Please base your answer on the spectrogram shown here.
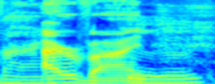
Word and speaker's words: Irvine: Irvine.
